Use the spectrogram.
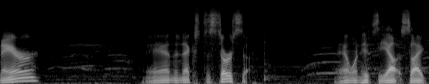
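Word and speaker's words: Ysursa: Had so many technical difficulties I didn't have time to ask for pronunciations, but he spells his name Y-S-U-R-S-A, so I'm guessing the Y is silent, and I'm going with Sursa.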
